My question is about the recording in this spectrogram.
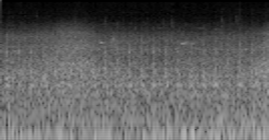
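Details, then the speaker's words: Honda TMX motorcycle after tune-up and a fix for a persistent ticking (lagitik): steady, even low thrum at idle with no ticking or tapping over it; engine sounds healthy and settled. "Wala na kayo maririnig dyan na ano,"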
